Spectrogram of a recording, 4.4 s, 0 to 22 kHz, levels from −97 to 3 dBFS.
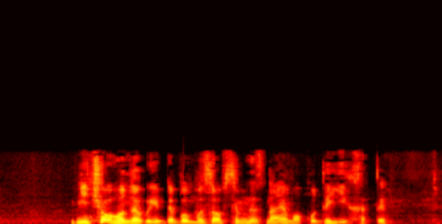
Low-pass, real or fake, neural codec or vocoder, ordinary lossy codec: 7.2 kHz; fake; codec, 16 kHz, 16 kbps, FunCodec, trained on Chinese and English, 50 frames a second; AAC, 32 kbps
